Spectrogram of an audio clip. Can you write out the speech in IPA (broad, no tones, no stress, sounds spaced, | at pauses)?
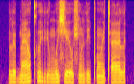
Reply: l ø b æ̃ o̯ kʼ ɯ rʲ u ŋʷ i ɕ eː o̯ ɕ ũ r i pʼ õ e̯ tʼ æː l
